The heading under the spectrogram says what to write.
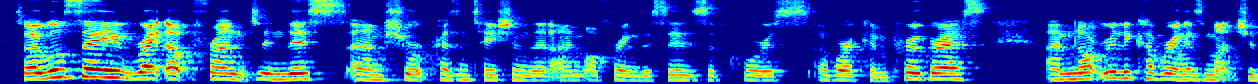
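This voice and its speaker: With a slight Scottish accent, a woman speaks at a medium pitch with ordinary pitch variation. The background is quiet. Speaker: academic researcher. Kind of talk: panel presentation. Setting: video call.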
